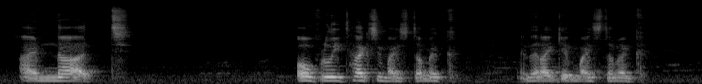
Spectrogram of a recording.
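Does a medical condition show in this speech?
Yes: cerebral palsy; wheelchair user.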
